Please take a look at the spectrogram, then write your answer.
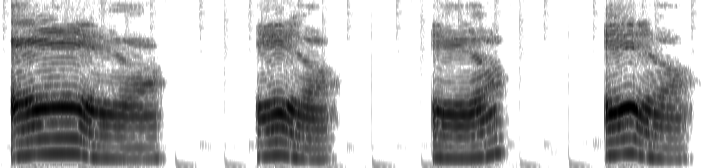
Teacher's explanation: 혀를 목구멍 가까이 R, R 뚱뚱하게 눕혀준다고 생각하시고요. 혀의 양끝, 여기가 윗니에 달라붙는 느낌이 강합니다. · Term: R 모음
